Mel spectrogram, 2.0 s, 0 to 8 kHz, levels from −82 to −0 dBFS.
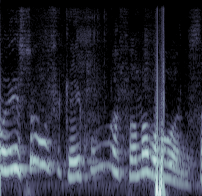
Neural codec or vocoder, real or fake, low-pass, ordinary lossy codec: none; real; 7.2 kHz; none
